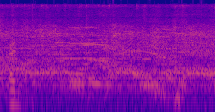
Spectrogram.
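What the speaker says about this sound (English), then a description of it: "listen to the crowd now" A studio audience roars with cheering, whoops and shouts, a dense continuous crowd noise filling the whole stretch, with a voice talking over it.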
